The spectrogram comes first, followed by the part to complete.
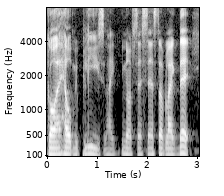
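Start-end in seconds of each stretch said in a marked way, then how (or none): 0.0-1.1 crying voice, much slower. Recounting how they prayed to god back then, retelling a crying plea. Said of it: "crying saying my prayers and like pleading with God".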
